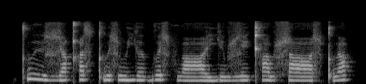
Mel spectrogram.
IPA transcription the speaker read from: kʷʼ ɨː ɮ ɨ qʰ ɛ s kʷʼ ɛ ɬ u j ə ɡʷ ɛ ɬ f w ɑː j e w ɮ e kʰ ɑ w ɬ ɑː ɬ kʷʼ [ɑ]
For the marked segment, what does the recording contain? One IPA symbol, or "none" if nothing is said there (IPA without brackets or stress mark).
ɑ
